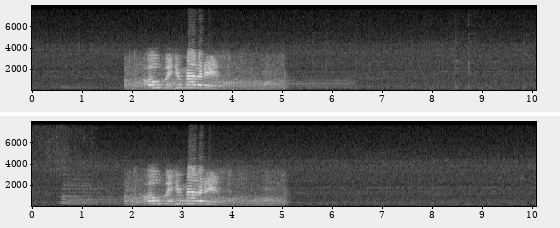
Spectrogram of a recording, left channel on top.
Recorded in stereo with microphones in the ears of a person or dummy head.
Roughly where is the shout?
Centre.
